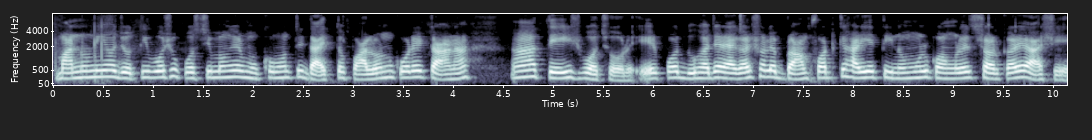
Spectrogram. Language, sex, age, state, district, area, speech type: Bengali, female, 30-45, West Bengal, Kolkata, urban, spontaneous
